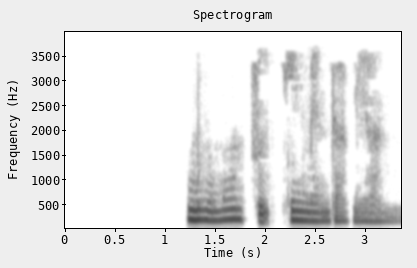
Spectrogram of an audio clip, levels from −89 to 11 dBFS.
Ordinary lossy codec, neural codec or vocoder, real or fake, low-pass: MP3, 24 kbps; none; real; 3.6 kHz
